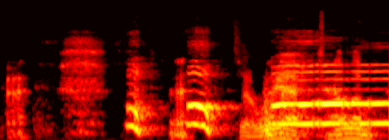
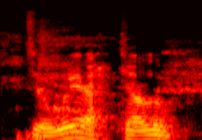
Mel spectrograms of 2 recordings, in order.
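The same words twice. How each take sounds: First: Laughing catchphrase. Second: Said in the usual way. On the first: Real, not acted.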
